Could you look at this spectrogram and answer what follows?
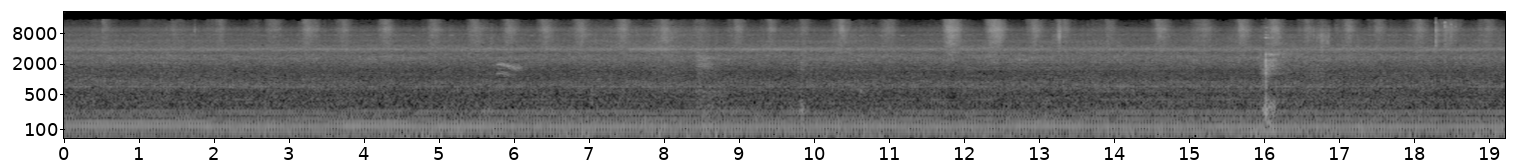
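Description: A steady low hum with faint outdoor background noise, and a single sharp click about sixteen seconds in.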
